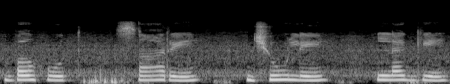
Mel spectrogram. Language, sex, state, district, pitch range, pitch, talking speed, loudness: Hindi, female, Haryana, Rohtak, 195-210 Hz, 200 Hz, 55 wpm, -16 LUFS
